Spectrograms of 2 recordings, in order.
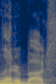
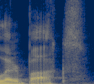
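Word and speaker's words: Letterboxd: Also, I just call it letter box. I dropped the D.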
